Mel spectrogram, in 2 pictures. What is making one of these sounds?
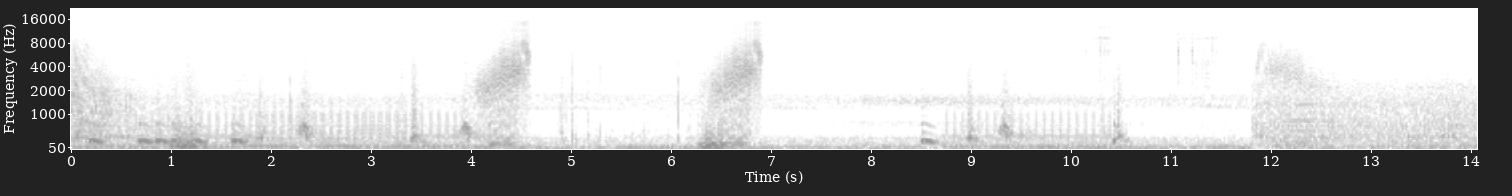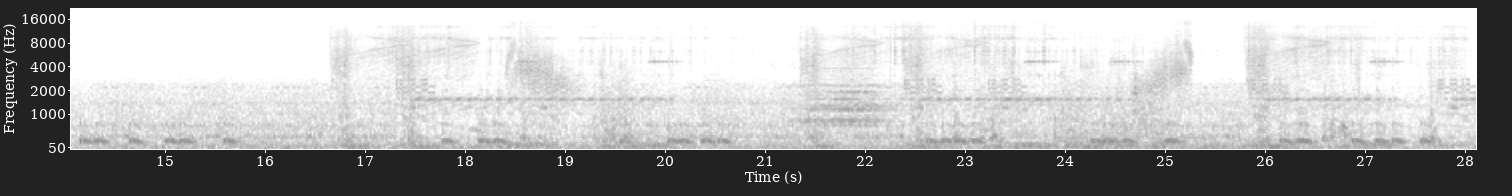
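Lightsabers hum and clash in a video game.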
